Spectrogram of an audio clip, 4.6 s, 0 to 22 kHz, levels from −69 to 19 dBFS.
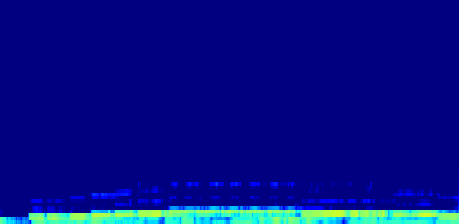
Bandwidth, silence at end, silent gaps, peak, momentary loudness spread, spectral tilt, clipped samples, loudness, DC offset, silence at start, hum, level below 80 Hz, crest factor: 5.8 kHz; 0 s; none; -14 dBFS; 6 LU; -6 dB/octave; under 0.1%; -23 LUFS; under 0.1%; 0 s; none; -80 dBFS; 10 dB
